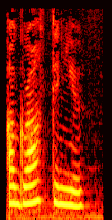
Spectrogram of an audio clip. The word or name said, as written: en grande tenue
